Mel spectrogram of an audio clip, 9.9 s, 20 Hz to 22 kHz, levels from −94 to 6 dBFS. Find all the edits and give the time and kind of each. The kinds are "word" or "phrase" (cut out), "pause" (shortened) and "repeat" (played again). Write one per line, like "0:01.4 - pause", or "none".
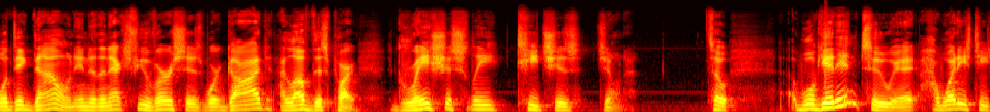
none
